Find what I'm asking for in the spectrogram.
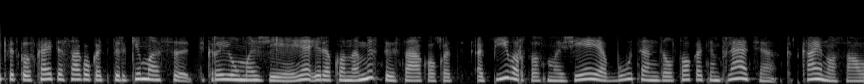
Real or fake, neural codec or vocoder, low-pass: real; none; 3.6 kHz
